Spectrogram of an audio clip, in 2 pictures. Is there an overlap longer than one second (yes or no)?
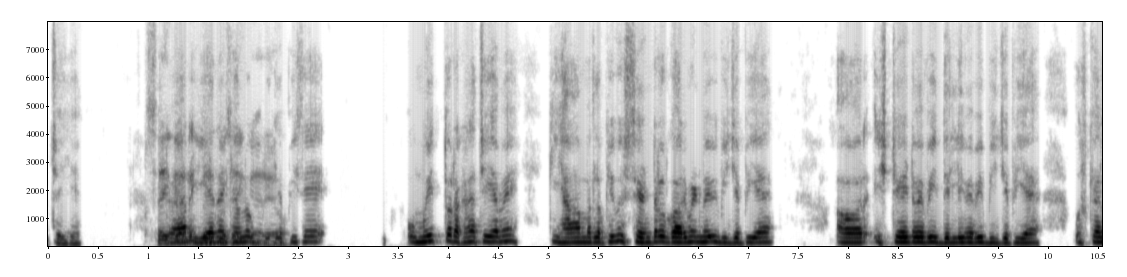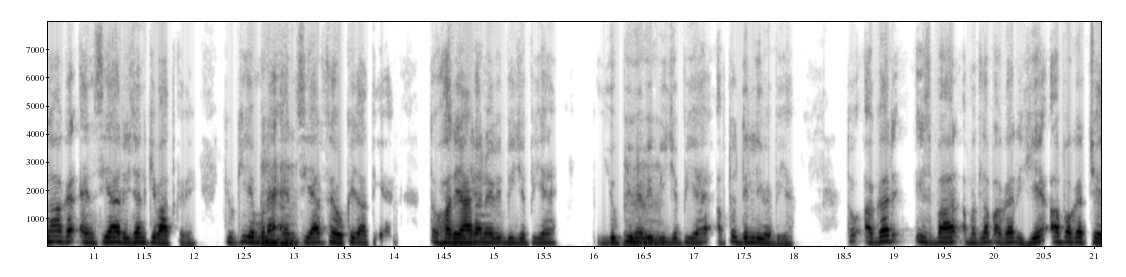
yes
